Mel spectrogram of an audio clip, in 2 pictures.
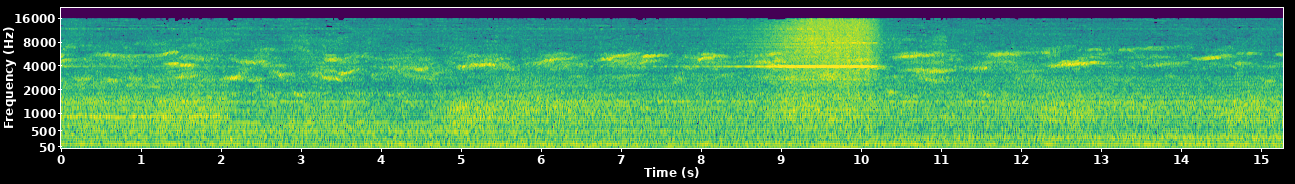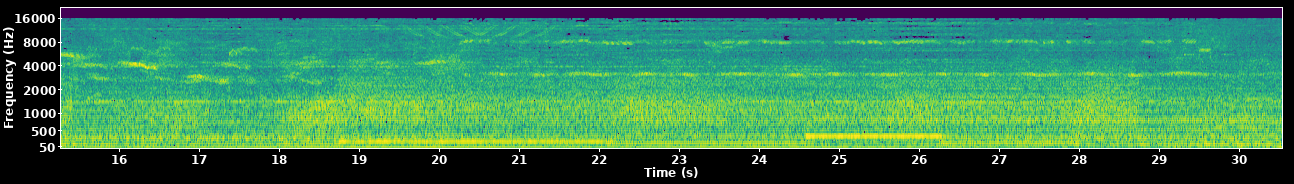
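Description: Experimental electronic drone music: several layered tracks form a dense, steady bed of sustained low and high tones. A brief hiss swells about nine seconds in, and in the last third a few held notes step between pitches.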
